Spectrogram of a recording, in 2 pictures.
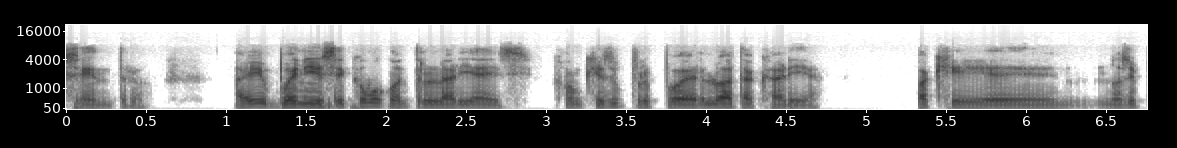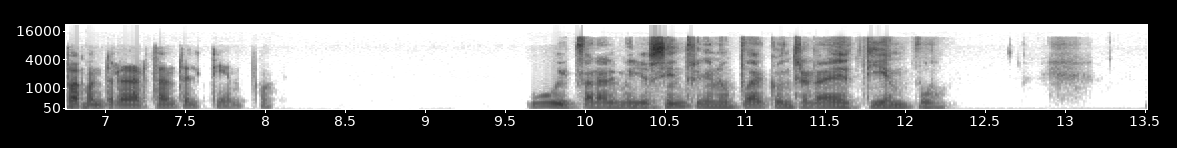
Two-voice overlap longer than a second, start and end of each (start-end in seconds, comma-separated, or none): none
